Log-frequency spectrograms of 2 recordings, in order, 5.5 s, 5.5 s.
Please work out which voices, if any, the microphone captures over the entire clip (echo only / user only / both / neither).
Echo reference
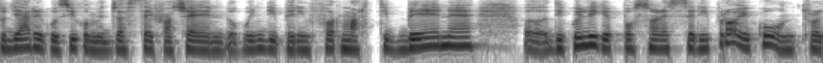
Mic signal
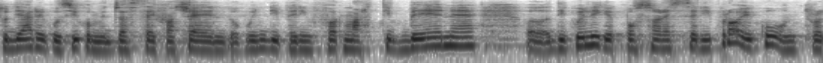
echo only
